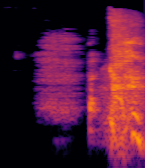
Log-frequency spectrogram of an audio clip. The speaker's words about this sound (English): Ow, I can't stop sneezing.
